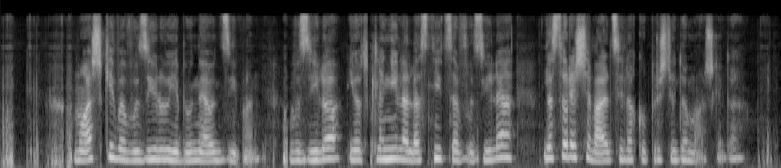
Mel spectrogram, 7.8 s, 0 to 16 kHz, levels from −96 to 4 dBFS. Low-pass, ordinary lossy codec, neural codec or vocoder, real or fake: 10.8 kHz; none; codec, 24 kHz, 3 kbps, HILCodec; fake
